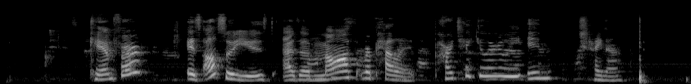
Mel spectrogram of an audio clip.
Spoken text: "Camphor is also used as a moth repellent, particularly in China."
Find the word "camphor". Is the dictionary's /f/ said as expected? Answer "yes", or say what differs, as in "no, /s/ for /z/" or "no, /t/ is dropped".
yes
